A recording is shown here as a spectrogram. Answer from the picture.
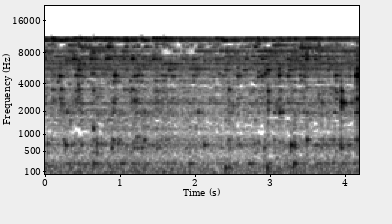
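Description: Faint tinkling of small chimes, a soft musical interlude with many scattered high, bell-like notes.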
